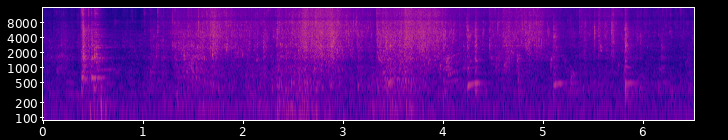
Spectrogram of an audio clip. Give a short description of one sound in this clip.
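Water splashes as a man pours it over a motorcycle.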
